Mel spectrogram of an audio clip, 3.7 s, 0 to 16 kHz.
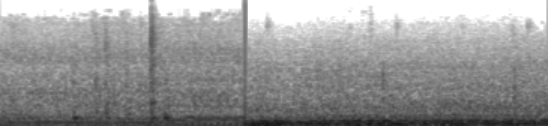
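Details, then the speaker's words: LS2-swapped C6 Corvette on first test drive, exhaust refitted: low, smooth, quiet V8 burble firming up as revs rise, no rattles, knocks or leaks; healthy running. "jeez it's so quiet okay I got to go down the road"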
